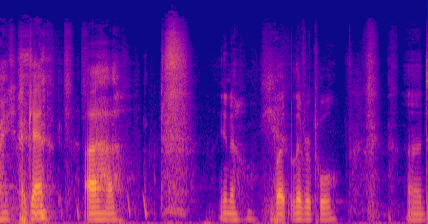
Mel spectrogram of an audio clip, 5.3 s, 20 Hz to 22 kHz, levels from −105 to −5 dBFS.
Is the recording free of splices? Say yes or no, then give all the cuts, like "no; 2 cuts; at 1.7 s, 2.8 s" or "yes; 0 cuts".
yes; 0 cuts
